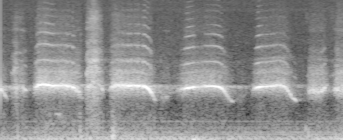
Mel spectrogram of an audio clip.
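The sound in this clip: Whistling by someone newly taught to whistle: a few sustained, clear high whistled phrases, each held at a steady pitch and ending in a quick downward slide, repeated with short gaps and no voices.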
